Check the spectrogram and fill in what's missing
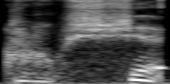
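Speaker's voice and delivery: whispered.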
